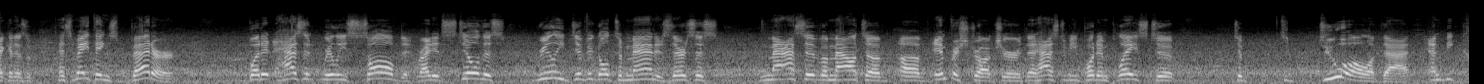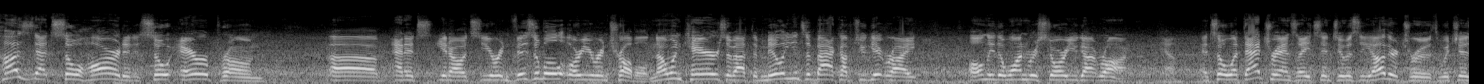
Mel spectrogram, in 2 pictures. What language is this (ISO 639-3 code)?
eng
